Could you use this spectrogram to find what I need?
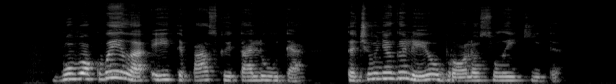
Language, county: Lithuanian, Klaipėda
